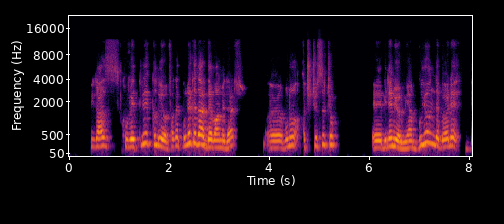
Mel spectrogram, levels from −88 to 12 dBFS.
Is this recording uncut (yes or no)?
yes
